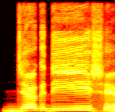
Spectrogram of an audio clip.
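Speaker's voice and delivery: Jagdish very slow, jag-deee-sh; sounded out slowly. Shown as a demonstration. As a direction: stretch every part of Jagdish. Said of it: "एक अक्षर का उच्चारण करके".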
